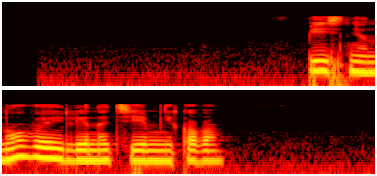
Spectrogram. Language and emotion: Russian, neutral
